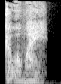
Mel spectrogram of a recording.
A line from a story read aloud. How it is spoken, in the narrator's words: he murmured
